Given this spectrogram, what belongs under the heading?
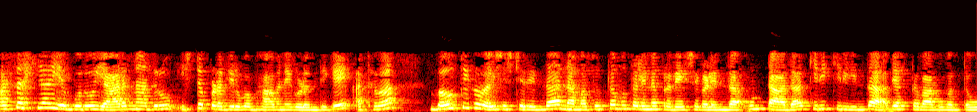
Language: Kannada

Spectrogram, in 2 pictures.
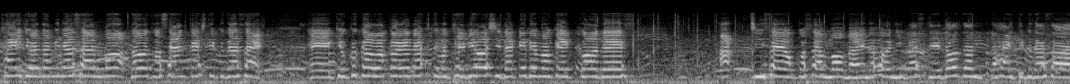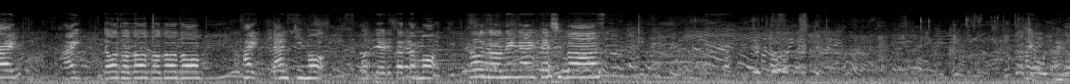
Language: Japanese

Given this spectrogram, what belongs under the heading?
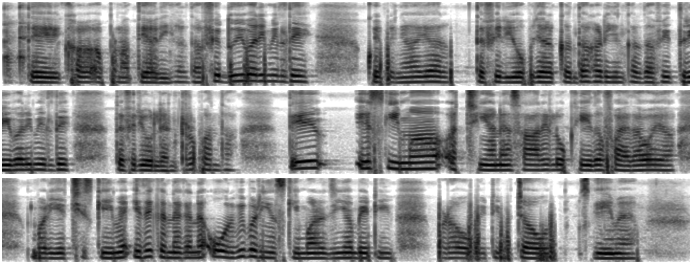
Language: Dogri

